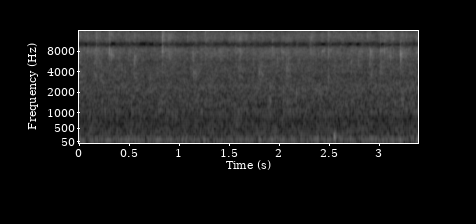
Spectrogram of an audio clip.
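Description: Steady heavy rain after a typhoon-flood falls as a dense, even hiss over the whole stretch, close and loud with no voices.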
